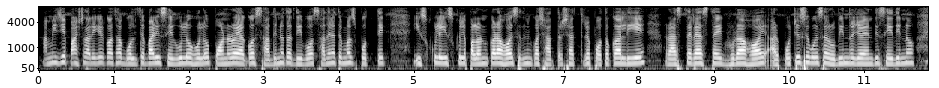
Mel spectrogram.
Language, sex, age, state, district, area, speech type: Bengali, female, 30-45, West Bengal, Paschim Medinipur, rural, spontaneous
